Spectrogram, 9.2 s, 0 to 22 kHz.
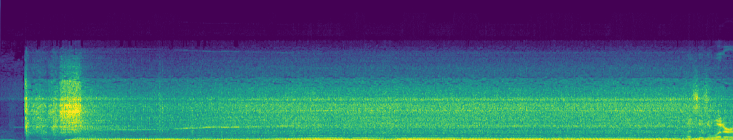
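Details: Honda CR-V turbo build first start on S300 ECU with quick base map, after new timing belt, head studs and welded exhaust: cranks briefly, fires within a second, settles into steady even idle, no ticking, puffing or misses; normal idle.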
